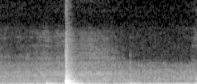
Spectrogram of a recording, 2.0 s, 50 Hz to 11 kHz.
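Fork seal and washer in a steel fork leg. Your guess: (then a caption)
Seated. A fork seal with its washer is knocked down into a steel fork leg of an Aprilia RS4 125. One short, dull, low-pitched knock sounds with very little ring, and another begins as the clip ends. The changed sound shows the seal is seated down properly and the washer no longer rattles.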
